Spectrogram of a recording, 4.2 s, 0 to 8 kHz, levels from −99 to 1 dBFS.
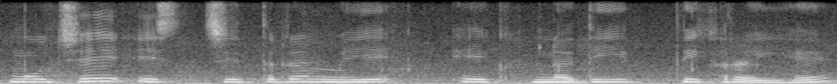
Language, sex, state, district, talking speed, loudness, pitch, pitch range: Hindi, female, Madhya Pradesh, Dhar, 130 wpm, -13 LUFS, 235 Hz, 220-250 Hz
